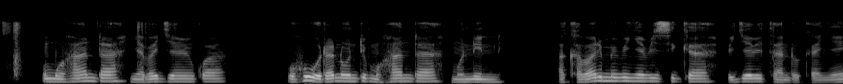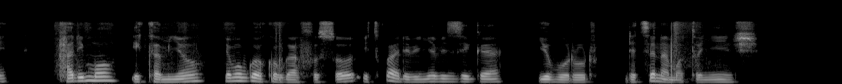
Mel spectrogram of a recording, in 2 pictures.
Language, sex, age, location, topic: Kinyarwanda, male, 18-24, Kigali, government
